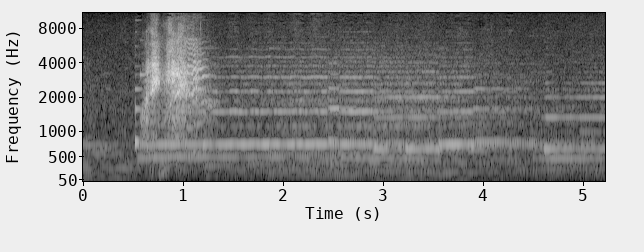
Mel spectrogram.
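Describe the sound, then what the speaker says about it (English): Agitated cats in a video game let out a loud, sudden caterwaul about half a second in, a strained meow lasting under a second, then a steady tonal game-music background carries on alone. "Your cats seem pretty worked up."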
